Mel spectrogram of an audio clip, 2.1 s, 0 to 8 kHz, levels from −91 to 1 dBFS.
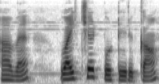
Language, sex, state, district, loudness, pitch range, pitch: Tamil, female, Tamil Nadu, Nilgiris, -17 LUFS, 155-205 Hz, 175 Hz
